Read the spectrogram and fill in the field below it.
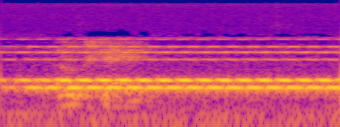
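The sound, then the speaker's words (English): A telephone rings with a steady electronic trill, fairly loud, sustained through one continuous ring with no voices present, at an outreach coordination center on Fairmont Avenue in Philadelphia during a freezing Code Blue weekend. “The ringing has been a constant at Project Homes Outreach Coordination Center on Fairmont Avenue throughout this frigid Code Blue mandated weekend.”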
